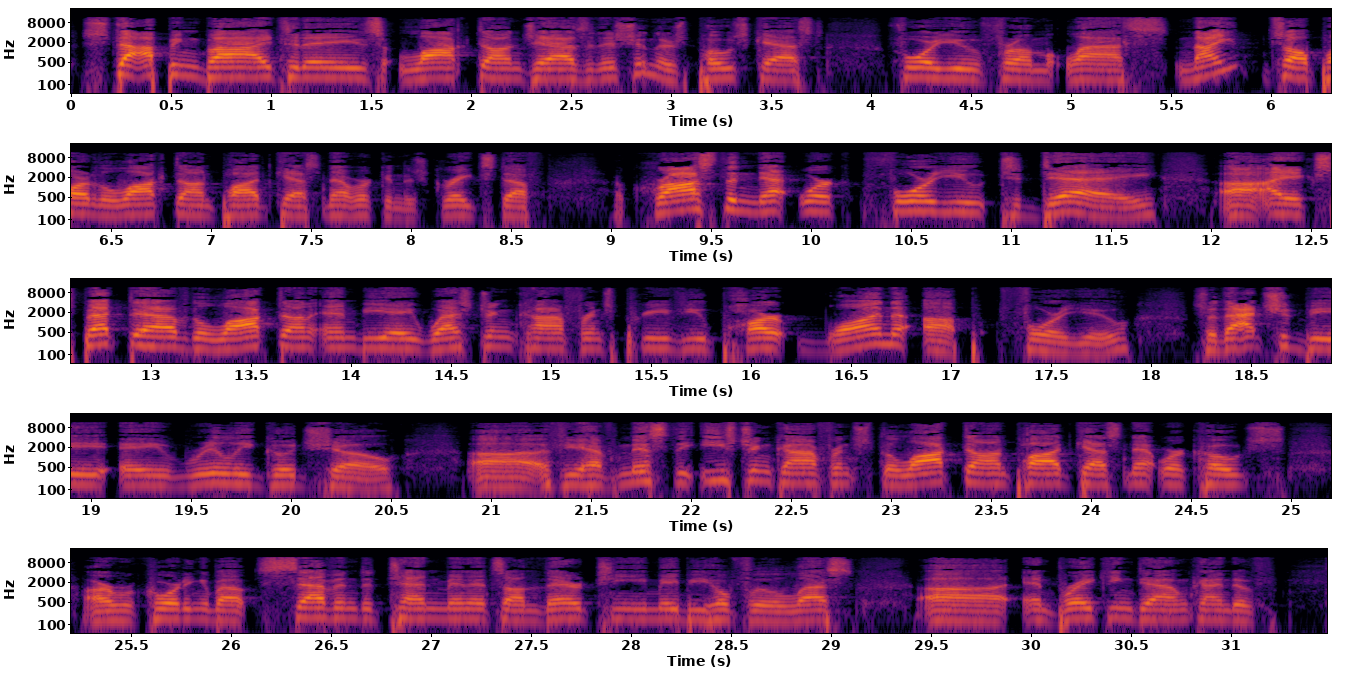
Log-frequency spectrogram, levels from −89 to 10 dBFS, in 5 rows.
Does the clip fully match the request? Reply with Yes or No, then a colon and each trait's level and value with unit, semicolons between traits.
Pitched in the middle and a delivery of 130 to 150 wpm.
No: medium, 155 Hz; average, 175 wpm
